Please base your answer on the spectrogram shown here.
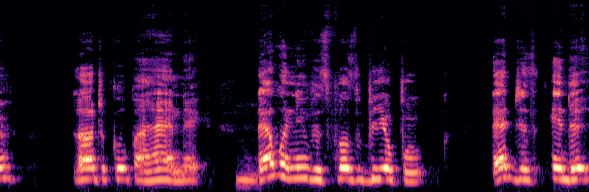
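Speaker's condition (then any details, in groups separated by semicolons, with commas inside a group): Spastic quadriplegic cerebral palsy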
